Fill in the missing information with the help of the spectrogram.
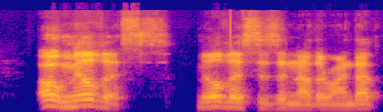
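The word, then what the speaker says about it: Milvus: Oh, Milvis, not Milis.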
